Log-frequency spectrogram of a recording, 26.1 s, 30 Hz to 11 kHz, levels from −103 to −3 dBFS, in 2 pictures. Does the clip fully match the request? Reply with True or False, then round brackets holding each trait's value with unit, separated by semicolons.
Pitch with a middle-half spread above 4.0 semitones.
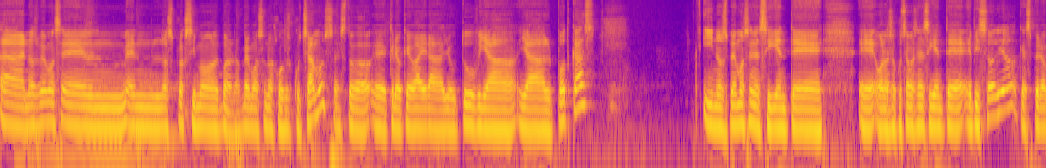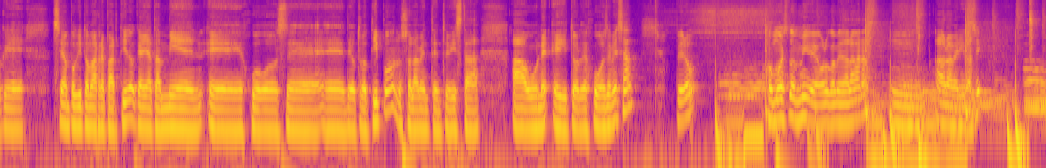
False (2.8 semitones)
